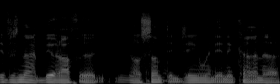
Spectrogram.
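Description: A man's fairly low voice at a very fast pace. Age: 20s. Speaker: singer. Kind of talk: casual chat.

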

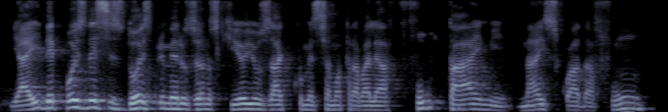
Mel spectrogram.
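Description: A man talks in a normal speaking voice at medium pitch, at a moderate pace with ordinary pitch variation. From São Paulo, Brazil. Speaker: entrepreneur. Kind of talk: interview.

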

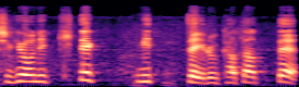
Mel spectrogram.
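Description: A woman is speaking. Her pitch is high. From Niigata City, Japan. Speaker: rice ball shop owner. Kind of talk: interview.

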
